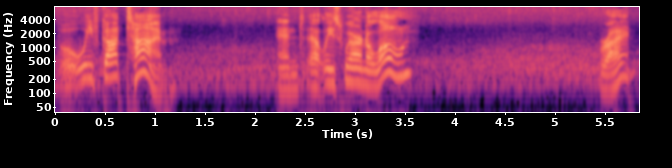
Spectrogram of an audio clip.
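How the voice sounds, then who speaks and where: A man acts out a gentle, apologetic bug catcher in an audio drama. He talks very slowly and plainly, with a slightly high voice that swings expressively. Faint rain sits around him. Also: big pitch swings, vocal fry, a little hiss or hum, full character voice. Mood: resigned, reassuring. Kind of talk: audio fiction character acting.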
